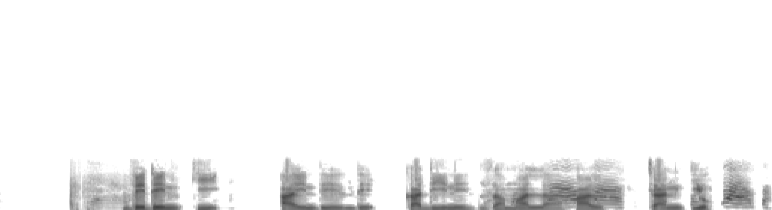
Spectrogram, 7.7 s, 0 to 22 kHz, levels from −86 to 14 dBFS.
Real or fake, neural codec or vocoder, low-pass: real; none; 5.4 kHz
